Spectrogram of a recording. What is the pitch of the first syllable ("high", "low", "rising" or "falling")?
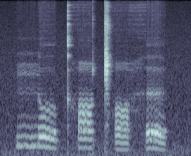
falling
